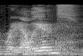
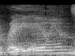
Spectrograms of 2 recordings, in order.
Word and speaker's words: Raelian: So the next one I have on here is the Raelians. I'm sorry, the what? The Raelians. The Ray aliens? Raelian or Raelian, however you want to pronounce it. But it's Ray alien.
